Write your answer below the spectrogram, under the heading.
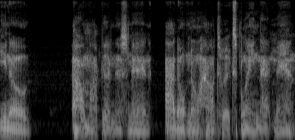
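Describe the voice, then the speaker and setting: With an American accent and a very deep, low pitch, a man speaks at a very slow pace with long, frequent pauses, vocal fry, a bright, sharp tone and ordinary pitch variation. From Xenia, Ohio, US Midwest. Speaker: drummer. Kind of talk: casual interview.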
